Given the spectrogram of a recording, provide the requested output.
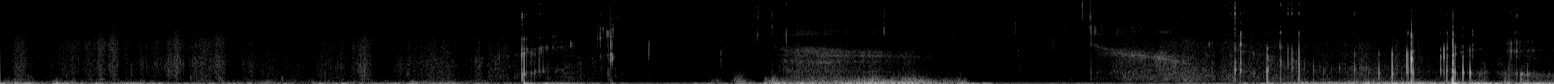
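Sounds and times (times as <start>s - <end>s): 
bead cushion rustling ASMR: 0.0s - 15.5s
ASMR ear licking sounds: 7.2s - 15.5s.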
